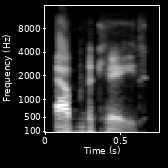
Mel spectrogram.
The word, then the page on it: abdicate: American English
